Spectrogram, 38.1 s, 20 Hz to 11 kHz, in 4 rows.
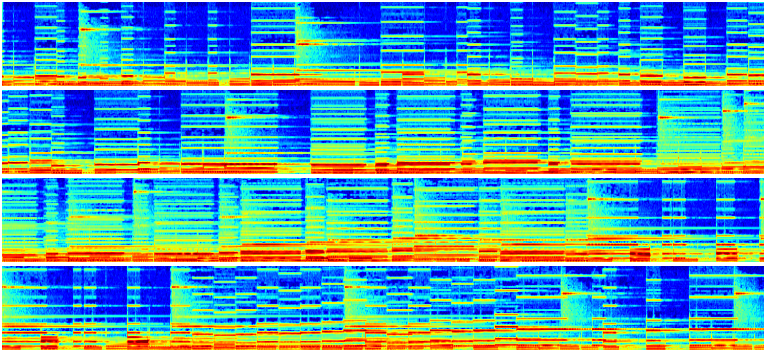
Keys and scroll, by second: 17.9 ctrl+i, 25.8 ctrl+z, 29.2 ctrl+alt+z.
